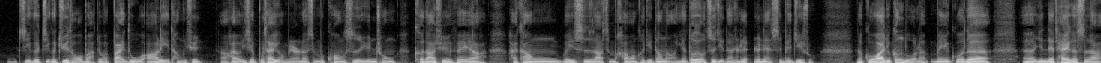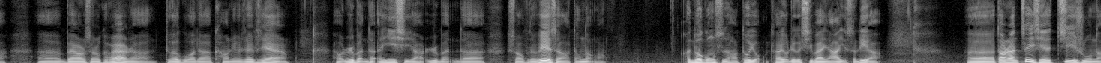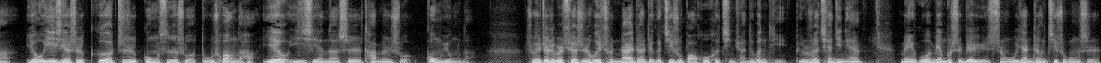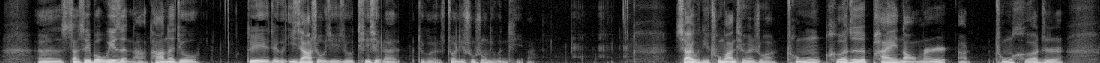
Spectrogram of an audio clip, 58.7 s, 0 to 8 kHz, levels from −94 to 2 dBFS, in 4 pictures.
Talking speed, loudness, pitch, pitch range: 290 characters per minute, -21 LUFS, 115 Hz, 105-130 Hz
